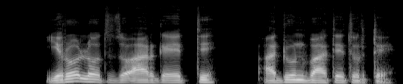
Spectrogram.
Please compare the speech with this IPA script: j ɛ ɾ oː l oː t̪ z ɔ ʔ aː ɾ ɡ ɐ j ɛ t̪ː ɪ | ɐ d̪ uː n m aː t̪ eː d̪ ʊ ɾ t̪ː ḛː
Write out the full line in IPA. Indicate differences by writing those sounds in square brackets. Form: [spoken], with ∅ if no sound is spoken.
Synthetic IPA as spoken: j ɛ ɾ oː l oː t̪ z ɔ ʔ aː ɾ ɡ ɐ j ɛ t̪ː ɪ | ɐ d̪ uː n [b] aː t̪ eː [t̪] ʊ ɾ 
